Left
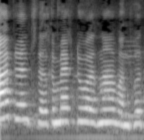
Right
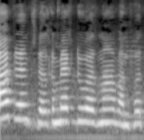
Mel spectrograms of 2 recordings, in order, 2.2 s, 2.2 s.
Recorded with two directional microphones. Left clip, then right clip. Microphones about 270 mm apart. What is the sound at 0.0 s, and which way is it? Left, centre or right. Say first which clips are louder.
A woman's voice: right 1 dB; centre.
